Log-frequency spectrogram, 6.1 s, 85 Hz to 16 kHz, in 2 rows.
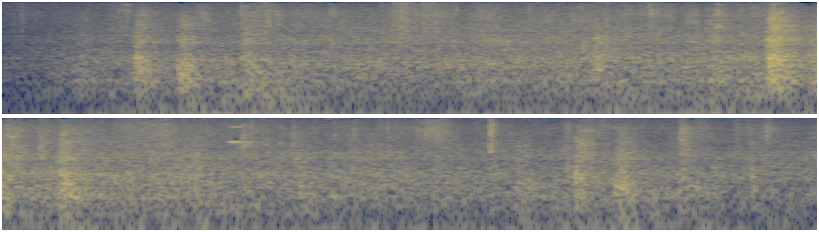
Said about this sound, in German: Drei Stunden dauert die Rundfahrt mit der Circle Line, die einmal rund um Yangon führt. Der Zug fährt 38 kleine Stationen an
